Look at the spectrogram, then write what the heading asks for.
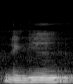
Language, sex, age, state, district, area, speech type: Manipuri, male, 30-45, Manipur, Thoubal, rural, spontaneous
